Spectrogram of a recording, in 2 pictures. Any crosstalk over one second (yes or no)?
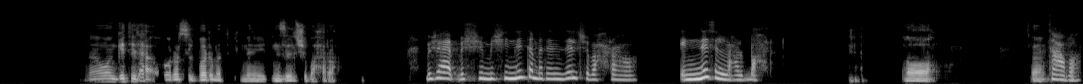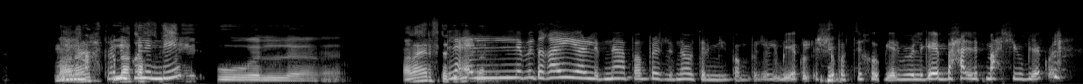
yes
